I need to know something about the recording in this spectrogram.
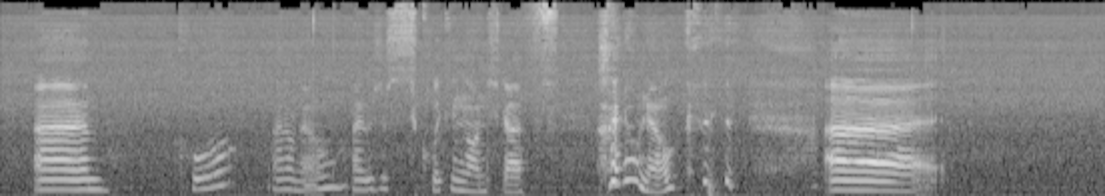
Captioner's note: awkward laughter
